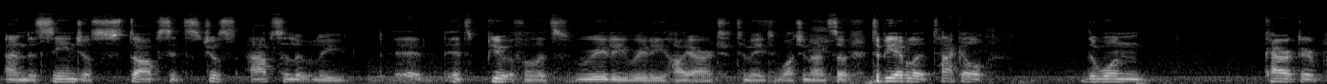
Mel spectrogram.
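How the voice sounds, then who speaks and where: Male writer-director interviewee, medium pitch, keen but halting conversational delivery, light background ambience. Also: steady tone. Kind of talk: casual interview discussion. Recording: faintly noisy room ambience.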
